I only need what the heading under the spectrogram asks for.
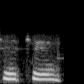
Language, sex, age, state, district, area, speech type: Urdu, male, 30-45, Bihar, Supaul, rural, conversation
